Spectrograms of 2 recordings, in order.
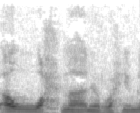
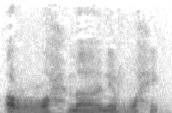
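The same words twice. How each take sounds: First: الرحمن with the r weakened to a glide, no trill; untrilled ra mistake. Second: الرحمن with a short, clean tapped r; slow, with a controlled r in الرحمن; correct ra. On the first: Retold or imitated. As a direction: swallow the r of الرحمن. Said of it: "ولا نقول". (الرحمن براء رخوة بلا تكرير) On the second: Shown as a demonstration. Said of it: "لا". (الرحمن براء صحيحة دون مبالغة)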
